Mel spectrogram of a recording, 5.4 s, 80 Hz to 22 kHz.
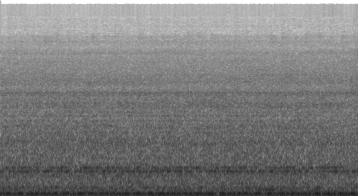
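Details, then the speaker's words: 1978 Cadillac Eldorado Biarritz V8, same family since new, idling and heard from the rear at the tailpipe: a steady, even low burble with no misses, ticks or knocks; normal, very stock-sounding idle. "sounds as you'd expect. Very stock sounding."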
